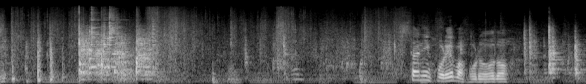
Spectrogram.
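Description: Clutter clatters as it is shifted and dropped into a box.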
